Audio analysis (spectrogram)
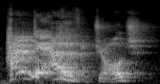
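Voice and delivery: bully the whole family; furious Grandma. Acted. Grandma demanding her breakfast, loud bullying bellow.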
